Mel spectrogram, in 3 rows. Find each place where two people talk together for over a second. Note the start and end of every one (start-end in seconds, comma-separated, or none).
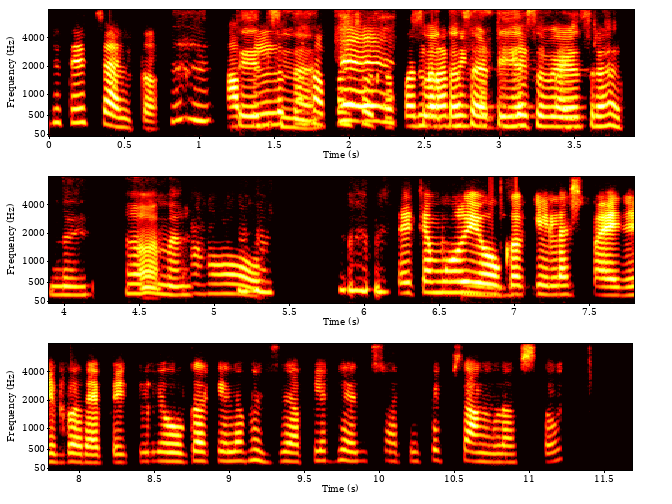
2.4-3.7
